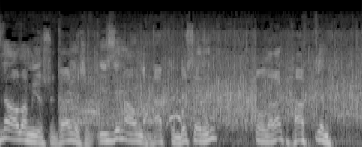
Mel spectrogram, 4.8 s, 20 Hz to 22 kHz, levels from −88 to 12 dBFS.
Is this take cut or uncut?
cut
